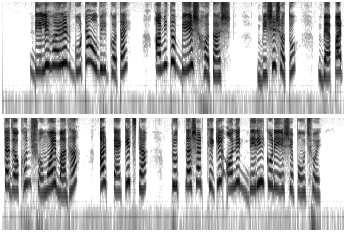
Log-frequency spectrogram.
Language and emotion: Bengali, sad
